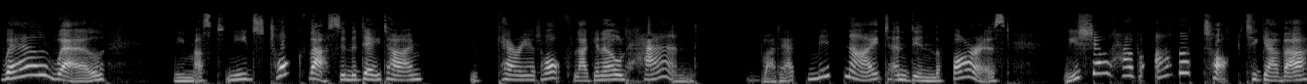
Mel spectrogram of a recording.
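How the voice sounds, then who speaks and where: A cackling, put-on character voice, female-sounding, fairly high in pitch and fairly slow in pace. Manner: cackling, stately.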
